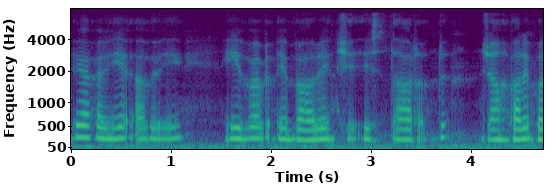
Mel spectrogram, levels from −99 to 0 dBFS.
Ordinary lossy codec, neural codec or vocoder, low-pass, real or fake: AAC, 48 kbps; autoencoder, 22.05 kHz, a latent of 192 numbers a frame, VITS, trained on many speakers; 7.2 kHz; fake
